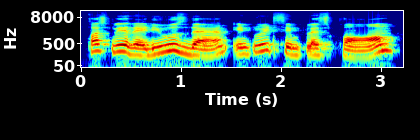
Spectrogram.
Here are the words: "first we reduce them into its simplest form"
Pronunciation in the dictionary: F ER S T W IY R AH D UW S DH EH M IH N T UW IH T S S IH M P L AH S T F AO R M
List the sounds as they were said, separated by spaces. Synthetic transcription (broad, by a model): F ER S T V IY R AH D UW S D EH M IH N T UW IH T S S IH M P L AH S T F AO R M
